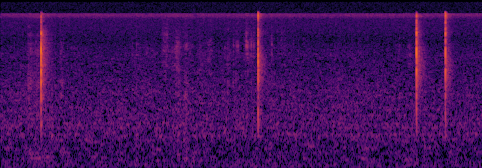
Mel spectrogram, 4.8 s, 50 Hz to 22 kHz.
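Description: Four faint, sharp clicks from handling a Polaroid iD922 digital camera in its silicone case and pressing its buttons, two of them close together near the end, over near-silent room tone.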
